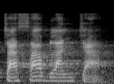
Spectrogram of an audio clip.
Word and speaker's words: Casablanca: Ibu kotanya tulisannya Casablanca. Cara bacanya Casablanca.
